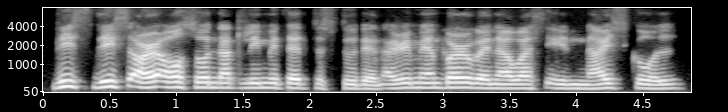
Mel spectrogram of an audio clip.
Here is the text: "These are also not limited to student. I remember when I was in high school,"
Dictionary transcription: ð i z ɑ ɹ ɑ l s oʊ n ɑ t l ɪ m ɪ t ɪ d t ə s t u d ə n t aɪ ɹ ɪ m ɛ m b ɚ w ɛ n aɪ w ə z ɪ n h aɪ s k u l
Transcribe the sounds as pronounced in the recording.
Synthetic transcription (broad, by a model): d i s ɑ ɹ ɑ l s oʊ n ɑ t l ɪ m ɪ t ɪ d t ə s t u d ə n t aɪ ɹ ɪ m ɛ m b ɚ w ɛ n aɪ w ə s ɪ n h aɪ s k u l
